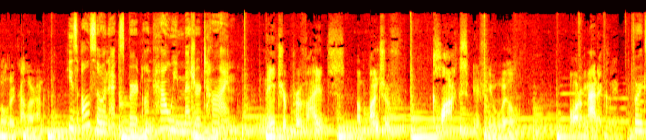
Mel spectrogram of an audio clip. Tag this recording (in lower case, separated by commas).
speech, music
